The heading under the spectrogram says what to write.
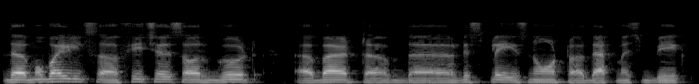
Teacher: the first part will take the rising intonation and the last part will take the falling intonation.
